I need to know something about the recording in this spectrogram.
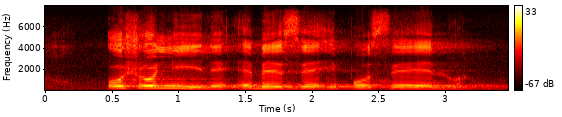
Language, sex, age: Zulu, male, 21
